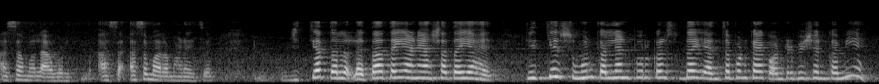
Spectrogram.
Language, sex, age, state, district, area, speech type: Marathi, female, 60+, Maharashtra, Nanded, urban, spontaneous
